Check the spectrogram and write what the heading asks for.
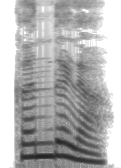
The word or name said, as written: ಕೆಂದಲೆ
